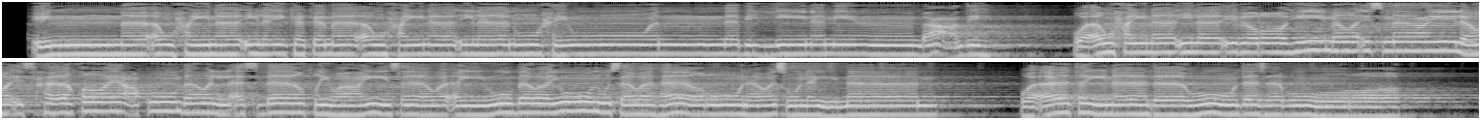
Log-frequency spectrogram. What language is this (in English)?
Arabic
